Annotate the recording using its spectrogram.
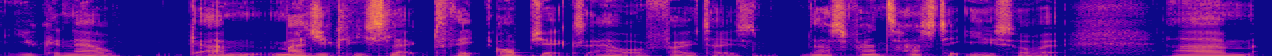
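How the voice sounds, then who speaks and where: A man's voice: low voice, moderate pace, darkish tone, husky, no echo. A man co-hosting a casual tech podcast, thoughtful and a little hesitant, with frequent ums. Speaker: podcast co-host.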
